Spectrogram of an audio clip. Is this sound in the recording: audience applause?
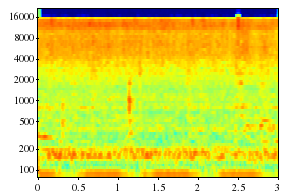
no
